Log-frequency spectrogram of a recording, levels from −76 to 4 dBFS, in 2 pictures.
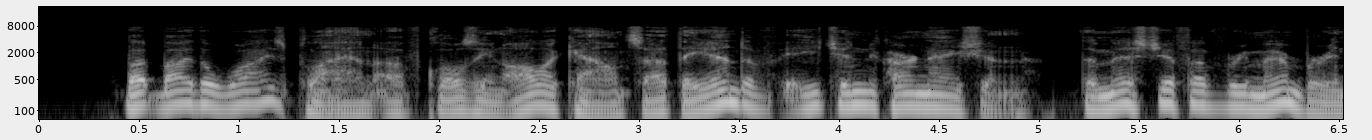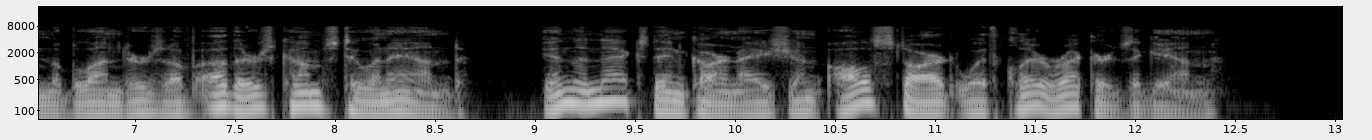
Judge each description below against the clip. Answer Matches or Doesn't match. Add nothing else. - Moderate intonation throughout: Doesn't match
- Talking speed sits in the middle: Matches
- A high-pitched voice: Doesn't match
